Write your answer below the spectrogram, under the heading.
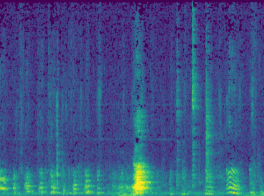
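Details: Misbehaving Cardigan Welsh Corgi puppies yip in a busy, overlapping chatter, broken midway by one loud, harsh bark, then a few whiny, wavering squeaks over a low background hum.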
